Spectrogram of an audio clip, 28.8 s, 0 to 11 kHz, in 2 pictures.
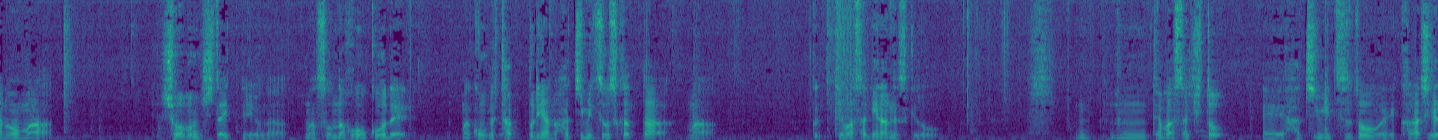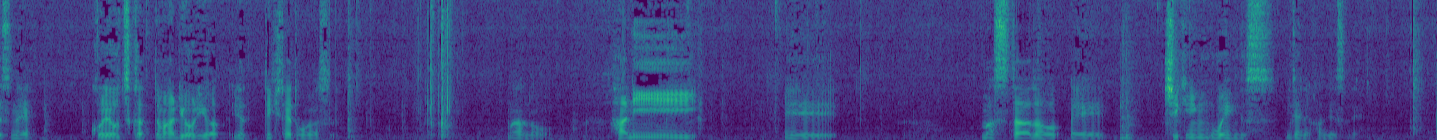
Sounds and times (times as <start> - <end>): Speech: 0.0 - 0.6, 1.6 - 7.2, 8.1 - 9.4, 10.8 - 17.8, 19.4 - 21.4, 22.2 - 22.8, 24.2 - 28.1.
